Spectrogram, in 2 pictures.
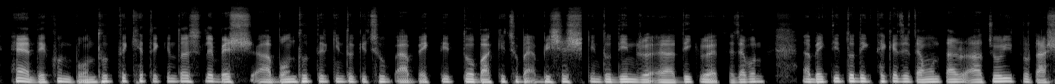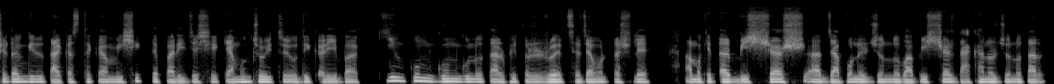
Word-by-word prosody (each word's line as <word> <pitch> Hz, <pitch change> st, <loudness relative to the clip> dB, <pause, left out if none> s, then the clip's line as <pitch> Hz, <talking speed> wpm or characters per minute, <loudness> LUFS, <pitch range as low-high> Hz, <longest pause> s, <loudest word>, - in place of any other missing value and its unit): হ্যাঁ 145 Hz, -6 st, +6 dB
দেখুন 120 Hz, +6 st, +1 dB, 0.2 s
বন্ধুত্বের 130 Hz, +6 st, +1 dB
ক্ষেত্রে 145 Hz, -2 st, -2 dB
কিন্তু 140 Hz, -1 st, -4 dB
আসলে 140 Hz, +4 st, -2 dB
বেশ 120 Hz, -1 st, +4 dB, 0.3 s
আ -, -, +1 dB
বন্ধুত্বের 130 Hz, +3 st, +2 dB
কিন্তু 130 Hz, -1 st, 0 dB
কিছু 120 Hz, +1 st, -4 dB, 0.2 s
আ -, -, +2 dB
ব্যক্তিত্ব 120 Hz, +4 st, -3 dB, 0.2 s
বা 110 Hz, -, +5 dB
কিছু 125 Hz, 0 st, -3 dB
ব্যা 130 Hz, -, -1 dB
বিশেষ 120 Hz, +1 st, +1 dB, 0.5 s
দিন 120 Hz, 0 st, +7 dB, 0.3 s
আ -, -, +4 dB, 0.2 s
দিক 120 Hz, -1 st, +3 dB
রয়েছে। 115 Hz, +1 st, +1 dB
যেমন 120 Hz, +3 st, +1 dB, 0.5 s
আ -, -, +4 dB
ব্যক্তিত্বের 135 Hz, +4 st, +3 dB
দিক 135 Hz, -2 st, +4 dB
থেকে 135 Hz, +1 st, 0 dB
যে 135 Hz, -, +4 dB
যেমন 115 Hz, +2 st, +4 dB
তার 115 Hz, 0 st, +3 dB, 0.2 s
আ -, -, +2 dB
চরিত্রটা 135 Hz, -6 st, +2 dB
সেটাও 125 Hz, 0 st, +1 dB
কিন্তু 120 Hz, -1 st, +1 dB
তার 100 Hz, -, +1 dB
কাছ 110 Hz, -, -2 dB
থেকে 115 Hz, -1 st, -6 dB
আমি 110 Hz, +1 st, 0 dB
শিখতে 145 Hz, -4 st, -4 dB
পারি 100 Hz, -1 st, -1 dB
যে 110 Hz, -, -2 dB
সে 115 Hz, -, -7 dB
কেমন 115 Hz, +3 st, +1 dB
চরিত্রের 115 Hz, -4 st, +1 dB
অধিকারী? 105 Hz, -1 st, -3 dB
বা 120 Hz, -, 0 dB, 0.3 s
কি 170 Hz, -, -3 dB, 0.2 s
কোন 160 Hz, -1 st, +3 dB, 0.2 s
গুণগুলো 125 Hz, -1 st, +2 dB
তার 110 Hz, -1 st, 0 dB
ভেতরে 105 Hz, -2 st, -2 dB
রয়েছে। 110 Hz, -1 st, +2 dB
যেমনটা 110 Hz, +2 st, -1 dB
আসলে, 115 Hz, +1 st, -3 dB, 0.5 s
আমাকে 115 Hz, +1 st, +1 dB
তার 110 Hz, -1 st, +4 dB
বিশ্বাস 115 Hz, +2 st, +2 dB, 0.3 s
আ -, -, +2 dB
যাপনের 110 Hz, +3 st, +1 dB
জন্য 110 Hz, -1 st, 0 dB
বা 100 Hz, -, +2 dB
বিশ্বাস 115 Hz, +1 st, 0 dB
দেখানোর 110 Hz, +3 st, 0 dB
জন্য 110 Hz, -1 st, 0 dB
তার 105 Hz, -1 st, +1 dB
115 Hz, 180 wpm, -22 LUFS, 110-130 Hz, 0.5 s, দিন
